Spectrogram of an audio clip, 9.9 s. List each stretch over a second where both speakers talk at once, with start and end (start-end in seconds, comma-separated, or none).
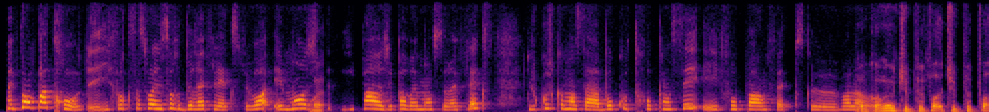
none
